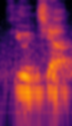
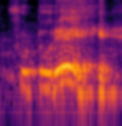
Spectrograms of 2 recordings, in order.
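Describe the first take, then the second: First: It is said as one natural word. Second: It is read as few-two-ray, letter by letter. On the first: The speaker calls it right. "What is it actually? It is future" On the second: The speaker calls it wrong. "F U few, T U two, R E ray. She will read future"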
